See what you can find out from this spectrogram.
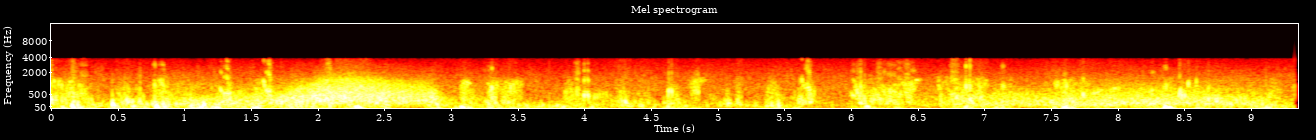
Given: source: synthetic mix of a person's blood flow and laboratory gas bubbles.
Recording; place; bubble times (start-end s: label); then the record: Doppler ultrasound of blood flow; subclavian vein
0.00-0.35 s: bubbles
0.51-0.73 s: bubbles
0.78-0.92 s: bubbles
1.27-1.46 s: bubbles
1.60-1.80 s: bubbles
2.04-2.55 s: bubbles
3.09-3.18 s: bubbles
3.28-3.57 s: bubbles
3.87-4.21 s: bubbles
4.25-4.54 s: bubbles
4.62-4.96 s: bubbles
5.04-5.23 s: bubbles
5.62-5.77 s: bubbles
6.01-6.57 s: bubbles
6.67-7.26 s: bubbles
7.46-8.10 s: bubbles
8.27-8.31 s: bubbles
8.36-8.41 s: bubbles
8.46-8.82 s: bubbles
9.33-9.36 s: bubbles
From the record:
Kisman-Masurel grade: 242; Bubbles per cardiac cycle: several, 3 to 8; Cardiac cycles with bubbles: 100%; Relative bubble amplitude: moderate (0.250 to 0.450); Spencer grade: 3 (all of the cardiac periods contain showers or single bubble signals, but not dominating or overriding the cardiac motion signals); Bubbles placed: anywhere in the cardiac cycle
